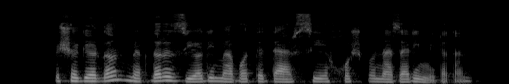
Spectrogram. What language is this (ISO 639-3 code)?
fas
